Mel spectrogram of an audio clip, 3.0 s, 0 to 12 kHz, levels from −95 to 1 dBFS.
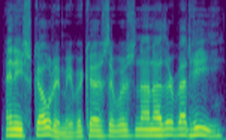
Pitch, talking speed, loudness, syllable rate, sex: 130 Hz, 220 wpm, -16 LUFS, 5.5 syllables/s, male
